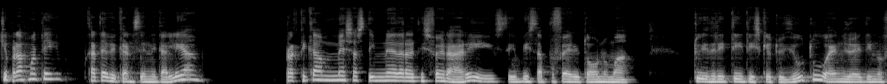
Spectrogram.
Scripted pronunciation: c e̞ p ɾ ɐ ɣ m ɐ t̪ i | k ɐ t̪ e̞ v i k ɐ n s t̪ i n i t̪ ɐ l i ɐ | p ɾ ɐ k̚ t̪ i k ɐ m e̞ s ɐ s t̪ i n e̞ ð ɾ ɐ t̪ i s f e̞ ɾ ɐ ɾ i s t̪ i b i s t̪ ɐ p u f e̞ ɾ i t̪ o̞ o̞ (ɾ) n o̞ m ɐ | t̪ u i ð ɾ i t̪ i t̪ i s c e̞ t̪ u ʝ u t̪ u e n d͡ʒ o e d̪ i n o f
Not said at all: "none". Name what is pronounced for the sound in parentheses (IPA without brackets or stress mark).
none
